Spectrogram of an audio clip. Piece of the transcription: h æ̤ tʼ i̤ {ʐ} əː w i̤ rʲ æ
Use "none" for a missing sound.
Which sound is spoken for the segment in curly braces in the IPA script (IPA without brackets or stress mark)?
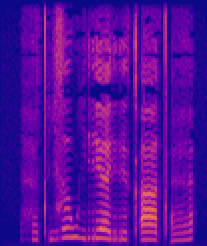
z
